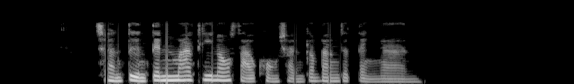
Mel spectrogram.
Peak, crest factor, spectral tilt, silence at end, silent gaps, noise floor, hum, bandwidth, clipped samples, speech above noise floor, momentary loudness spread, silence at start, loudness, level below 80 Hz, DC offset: -2 dBFS; 18 dB; -6 dB/octave; 1.55 s; none; under -90 dBFS; 50 Hz at -40 dBFS; 7.4 kHz; under 0.1%; over 73 dB; 16 LU; 0.95 s; -18 LUFS; -50 dBFS; under 0.1%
